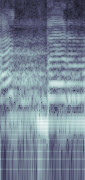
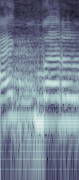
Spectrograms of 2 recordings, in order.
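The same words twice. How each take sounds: No difference in how they are said.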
